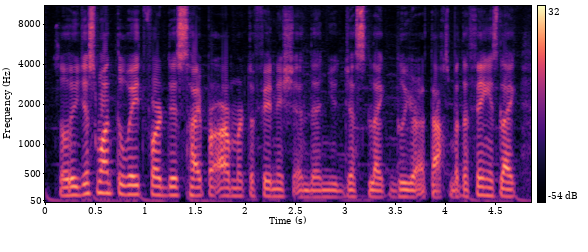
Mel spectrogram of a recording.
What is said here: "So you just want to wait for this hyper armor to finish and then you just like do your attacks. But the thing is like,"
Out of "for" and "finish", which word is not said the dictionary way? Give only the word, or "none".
none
